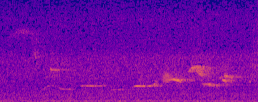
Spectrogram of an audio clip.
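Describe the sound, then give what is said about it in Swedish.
A blackbird perched high up whistles a few short, thin, high-pitched notes, faint and scattered over a steady background hiss, growing slightly busier toward the end. No one speaks. “Ja, visslar.”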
